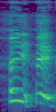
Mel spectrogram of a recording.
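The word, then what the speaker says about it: huhu: go rhino have you ever heard of a hoo-hoo grub yeah i don't think so no i haven't okay now let me spell it for you h-u-h-u grub okay yeah no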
